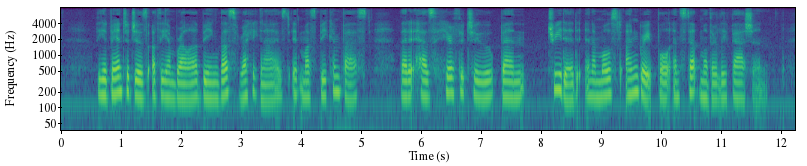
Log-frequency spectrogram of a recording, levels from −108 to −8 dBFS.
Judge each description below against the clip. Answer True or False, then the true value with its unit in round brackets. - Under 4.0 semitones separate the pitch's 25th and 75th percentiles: True (2.6 semitones)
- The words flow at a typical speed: False (125 wpm)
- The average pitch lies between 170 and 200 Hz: False (160 Hz)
